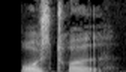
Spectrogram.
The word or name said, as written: rustrød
